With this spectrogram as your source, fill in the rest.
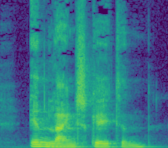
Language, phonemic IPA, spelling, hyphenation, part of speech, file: Dutch, /ˈɪn.lɑi̯nˌskeː.tə(n)/, inlineskaten, in‧line‧skaten, verb, Nl-inlineskaten.ogg
- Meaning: to skate on in-line skates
